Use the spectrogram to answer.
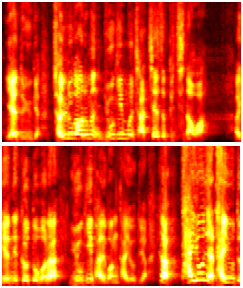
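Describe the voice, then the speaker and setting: A man teaching high school science in a classroom, talking casually with blunt slang and poking fun at himself in front of the students. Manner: blunt, slangy, self-mocking banter with students.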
